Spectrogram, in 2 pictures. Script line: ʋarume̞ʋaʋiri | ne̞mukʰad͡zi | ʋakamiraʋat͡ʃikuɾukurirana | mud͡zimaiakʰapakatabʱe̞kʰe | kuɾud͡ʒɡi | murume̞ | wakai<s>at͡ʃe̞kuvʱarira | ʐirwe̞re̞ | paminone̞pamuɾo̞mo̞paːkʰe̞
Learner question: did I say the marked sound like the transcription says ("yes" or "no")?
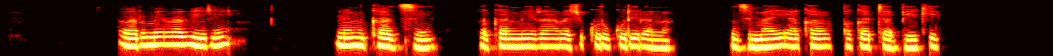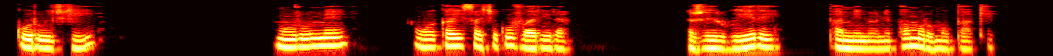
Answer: yes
